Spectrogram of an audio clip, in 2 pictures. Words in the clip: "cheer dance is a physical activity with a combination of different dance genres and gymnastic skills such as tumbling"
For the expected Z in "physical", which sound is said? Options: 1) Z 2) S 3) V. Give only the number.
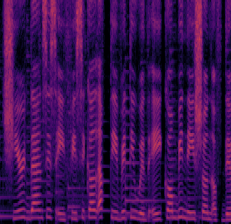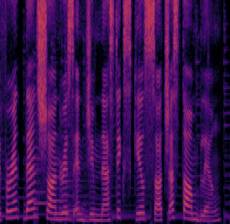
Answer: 2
